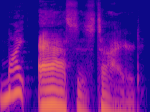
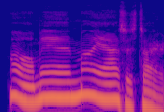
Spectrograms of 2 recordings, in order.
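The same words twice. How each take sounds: First: My ass is tired, slow, the A of ass hit abruptly. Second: Said in the usual way. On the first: Shown as a demonstration. Streamer demonstrating to viewers, slow with an abrupt A. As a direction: drag it out and punch the A in ass. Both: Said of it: "I can demonstrate it".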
